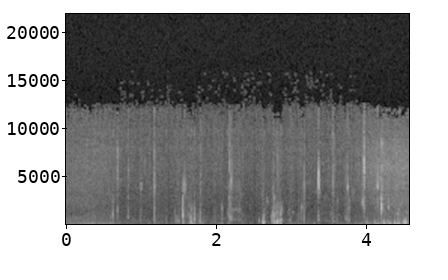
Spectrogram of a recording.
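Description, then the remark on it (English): A small sip of water is taken, with soft wet mouth clicks and a faint swallow. The sounds are quiet and irregular, and no one speaks. “Let me give me a small drink of water here.”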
